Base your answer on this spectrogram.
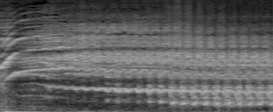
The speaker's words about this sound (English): Okay, insert a horse whinny here.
